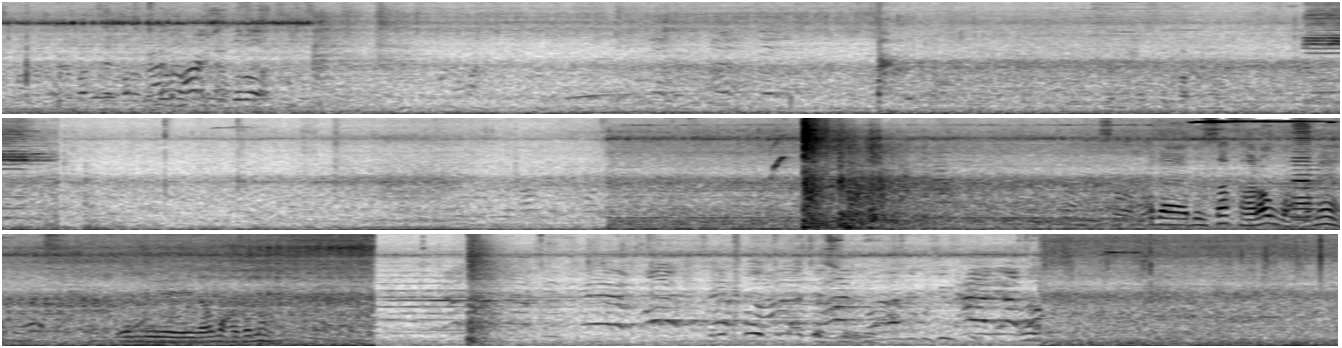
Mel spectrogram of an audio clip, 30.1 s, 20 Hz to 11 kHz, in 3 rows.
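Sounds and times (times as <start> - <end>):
street noise: 0.0 - 30.0
jeep engine idling: 14.5 - 16.0
gunshot echoing: 16.0 - 17.1.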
